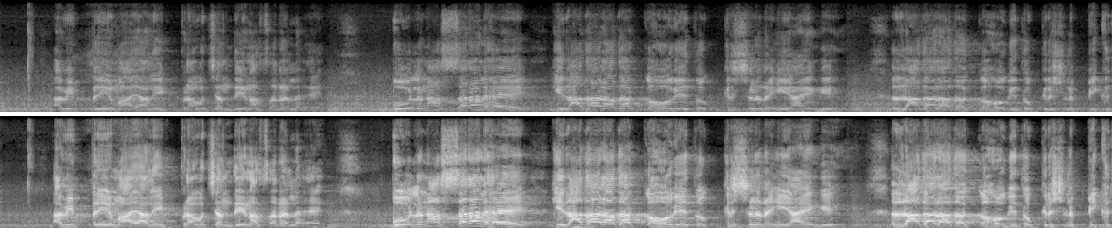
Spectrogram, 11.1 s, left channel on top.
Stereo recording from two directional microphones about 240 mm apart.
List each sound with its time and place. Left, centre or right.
0.5 s a man's voice: right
